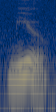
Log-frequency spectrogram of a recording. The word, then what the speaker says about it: mu: micrometer the abbreviation is a mu this is pronounced mu and it is like a curly you but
